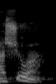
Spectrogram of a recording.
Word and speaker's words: 야슈아: 예수라는 이름의 히브리식 발음은 야슈아입니다. 한번 따라 하시겠습니다. 야슈아.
